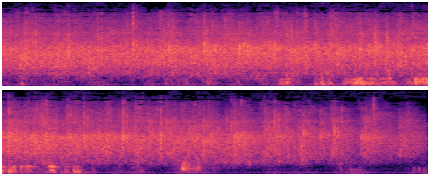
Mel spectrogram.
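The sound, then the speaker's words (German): A crowd claps steadily and densely for several seconds, a warm round of applause for a man brought on stage, a sustained wash of applause that gradually thins and fades toward the end. No one speaks over it. “Lass uns ihm einen herzlichen Applaus geben.”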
